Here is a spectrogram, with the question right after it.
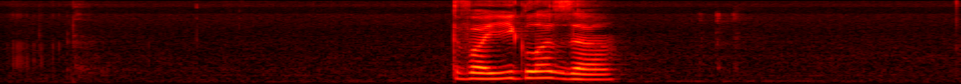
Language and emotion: Russian, neutral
